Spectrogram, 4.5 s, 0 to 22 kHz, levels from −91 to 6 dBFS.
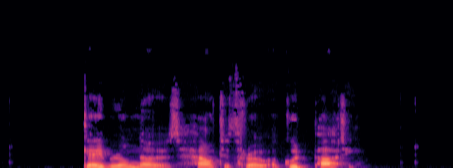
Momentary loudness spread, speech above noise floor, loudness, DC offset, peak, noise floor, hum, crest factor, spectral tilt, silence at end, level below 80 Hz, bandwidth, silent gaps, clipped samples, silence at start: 10 LU; 64 dB; -24 LUFS; under 0.1%; -4 dBFS; -88 dBFS; none; 22 dB; -6.5 dB/octave; 1.1 s; -66 dBFS; 10.5 kHz; none; under 0.1%; 0.85 s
